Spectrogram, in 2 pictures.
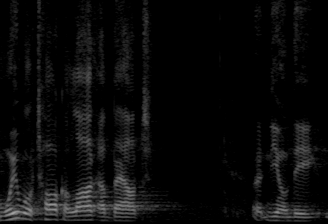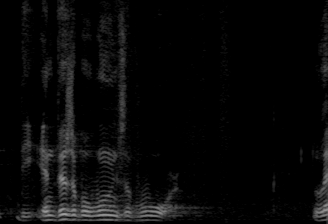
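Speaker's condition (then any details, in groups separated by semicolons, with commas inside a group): No condition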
